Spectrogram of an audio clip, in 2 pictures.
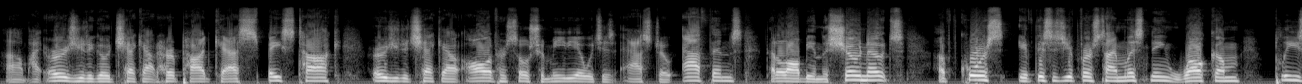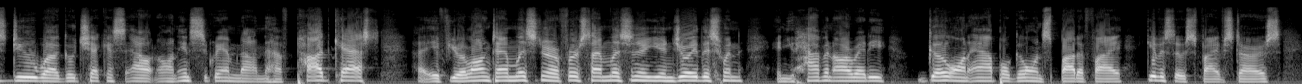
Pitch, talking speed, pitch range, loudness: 155 Hz, 200 wpm, 135-175 Hz, -13 LUFS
